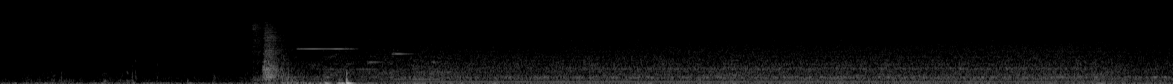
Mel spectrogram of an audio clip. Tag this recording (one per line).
alive
black-out
civilization
comfort
digital
dwelling
home
house-hold
household
modern-age
noises
power-outage
rebirth
returned
salvation
urban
